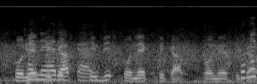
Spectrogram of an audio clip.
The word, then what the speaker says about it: Connecticut: Sana pag meron akong naipong pamasahe pupuntahan kita sa Coneticat. It's pronounced Connecticut.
